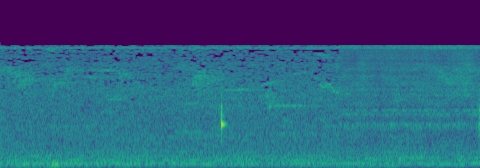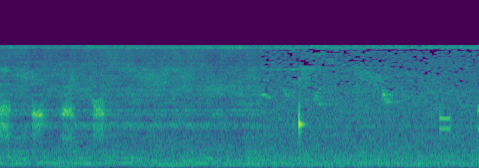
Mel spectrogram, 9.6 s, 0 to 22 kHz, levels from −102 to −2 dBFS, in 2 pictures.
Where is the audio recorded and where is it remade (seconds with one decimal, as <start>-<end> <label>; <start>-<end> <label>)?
0.0-3.4 recorded; 3.4-7.4 remade; 7.4-9.6 recorded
